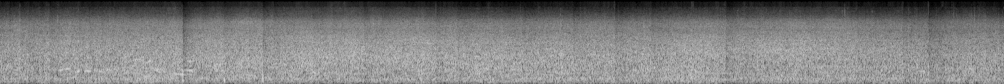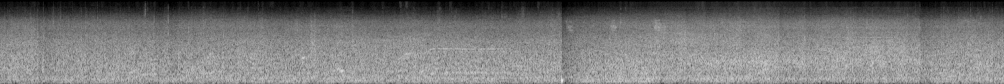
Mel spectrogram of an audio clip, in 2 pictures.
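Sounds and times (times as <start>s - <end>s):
heavy rain on street: 0.0s - 20.0s.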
